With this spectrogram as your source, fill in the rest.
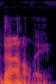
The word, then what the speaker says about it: Donnelly: e l ly so liod Donnell just like it sounds in fact you ought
